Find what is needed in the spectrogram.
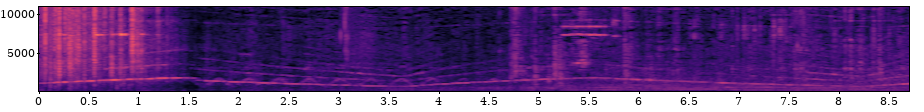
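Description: Police cruiser siren on a slow wail, rising and falling in pitch about twice. A dense crackle of clicks runs under it for the first second and a half.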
